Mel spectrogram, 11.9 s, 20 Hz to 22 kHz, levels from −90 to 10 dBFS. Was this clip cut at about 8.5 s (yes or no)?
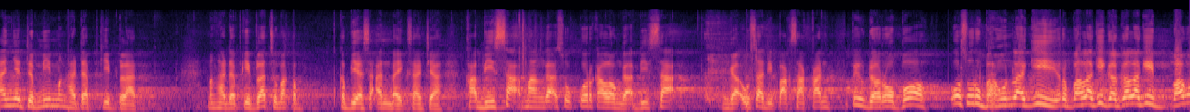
yes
